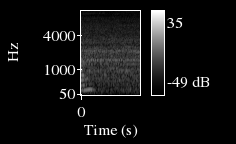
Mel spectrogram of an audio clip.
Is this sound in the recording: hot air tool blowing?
yes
